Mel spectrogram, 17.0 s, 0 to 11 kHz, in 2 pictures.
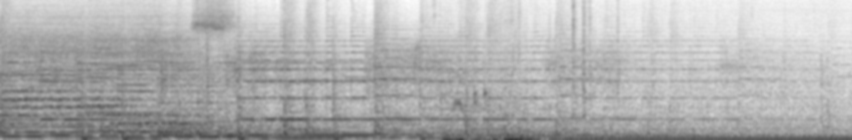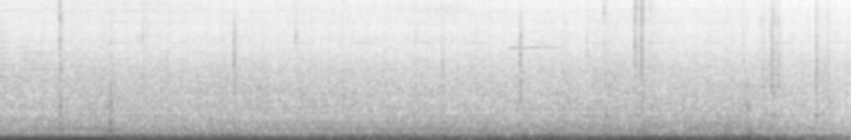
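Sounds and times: pickup truck engine and road rumble: 2.0s - 17.0s
sharp clicks and rattles: 4.3s - 7.0s, 12.8s - 17.0s.

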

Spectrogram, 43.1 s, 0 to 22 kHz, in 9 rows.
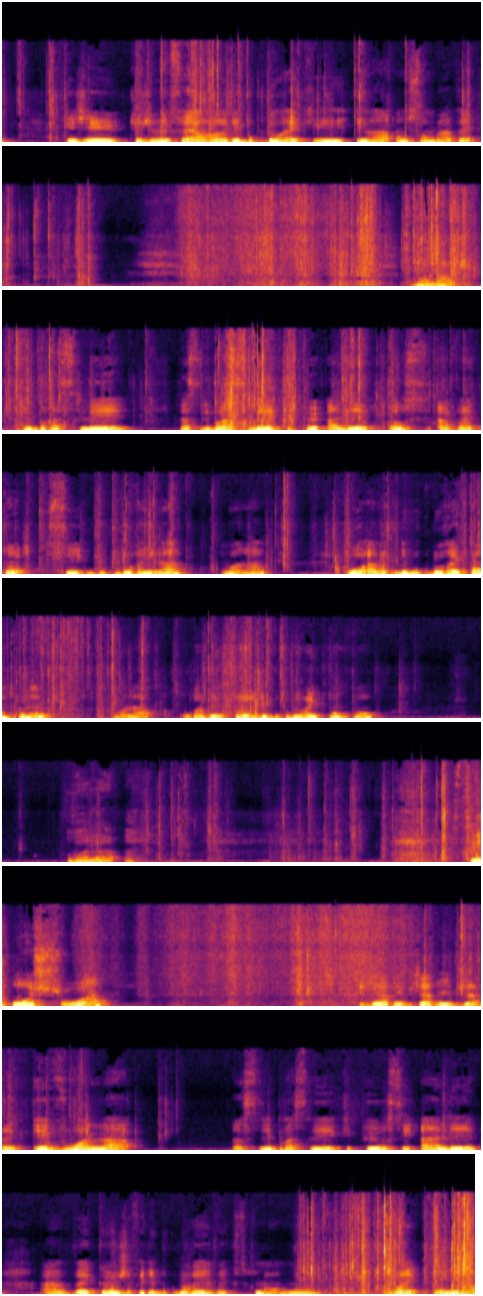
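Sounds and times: plastic bags rustling: 0.0s - 23.4s, 24.6s - 35.3s, 41.1s - 43.0s
plastic packaging crinkling: 0.0s - 35.4s, 41.2s - 43.0s.

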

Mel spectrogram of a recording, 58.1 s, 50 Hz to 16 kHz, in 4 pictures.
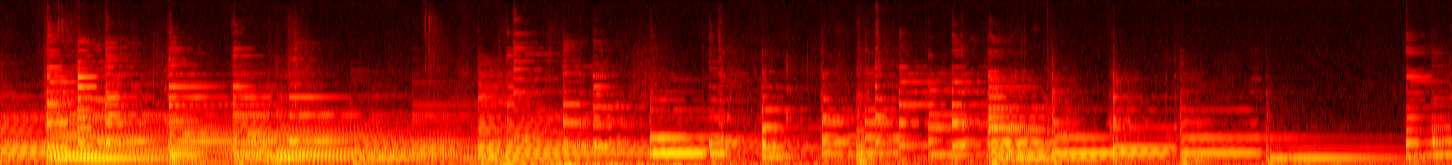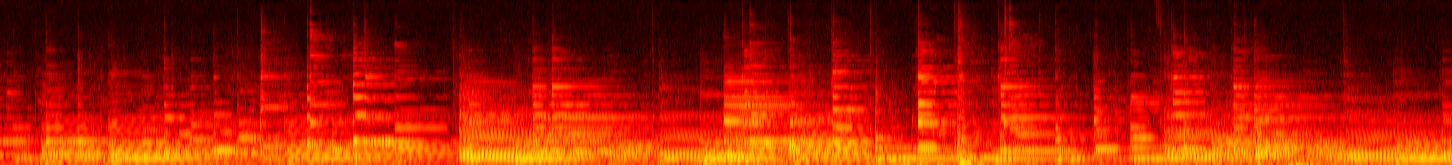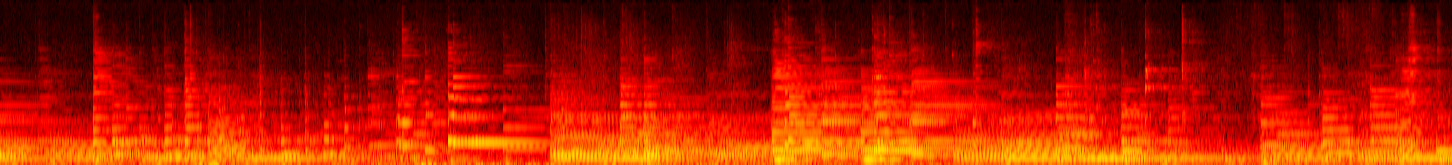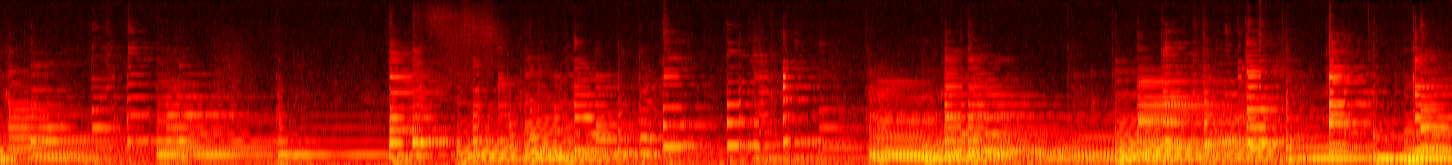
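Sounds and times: classical guitar fingerstyle: 0.0s - 58.0s.

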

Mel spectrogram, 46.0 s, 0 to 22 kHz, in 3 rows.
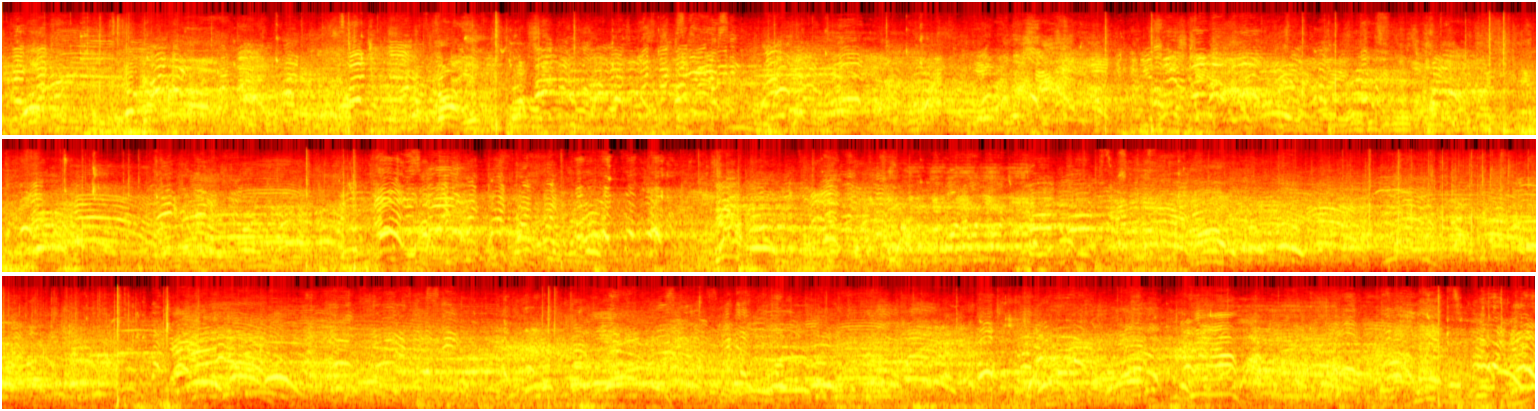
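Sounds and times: crowd shouting: 0.0s - 46.0s
volleyball hits: 14.6s - 16.9s, 18.3s - 19.1s, 31.8s - 32.5s, 36.0s - 36.6s.

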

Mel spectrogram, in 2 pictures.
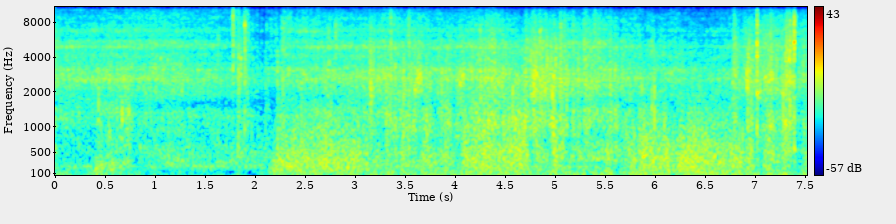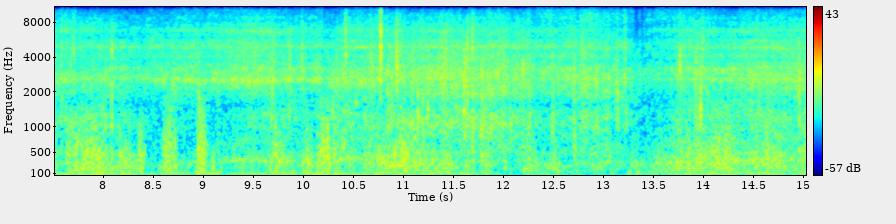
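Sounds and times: bike rattles and knocks: 0.0s - 15.0s
tyres rumbling on dirt: 0.0s - 15.0s
wind rushing over microphone: 0.0s - 15.0s.

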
